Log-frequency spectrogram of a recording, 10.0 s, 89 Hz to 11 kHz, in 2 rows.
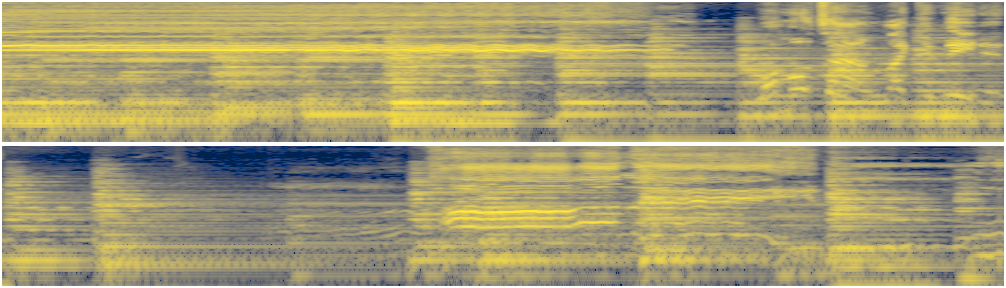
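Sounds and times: man singing: 0.0 - 5.0, 7.1 - 10.0
instrumental accompaniment: 0.0 - 10.0.

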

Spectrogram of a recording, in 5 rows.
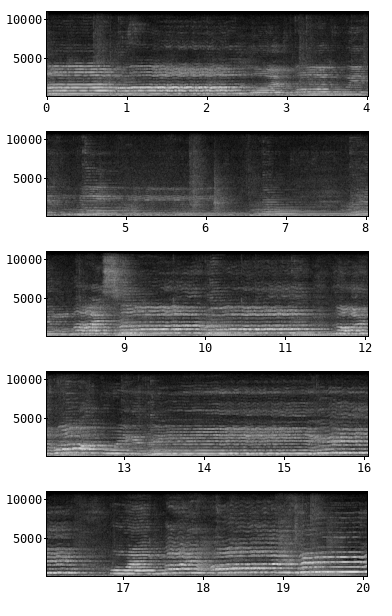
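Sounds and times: woman singing slow song: 0.0 - 7.1, 7.7 - 20.0
nylon-string guitar: 0.0 - 20.0.

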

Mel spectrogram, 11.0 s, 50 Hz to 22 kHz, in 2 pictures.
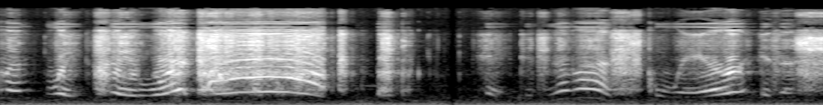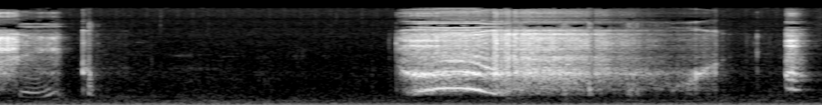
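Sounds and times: person screaming through small speaker: 8.2 - 8.9.

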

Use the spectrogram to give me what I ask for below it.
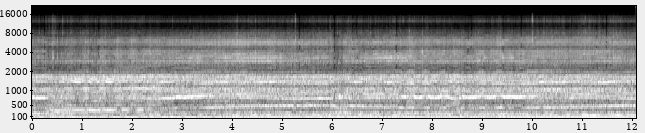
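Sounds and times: engine running at high revs: 0.0 - 12.0.

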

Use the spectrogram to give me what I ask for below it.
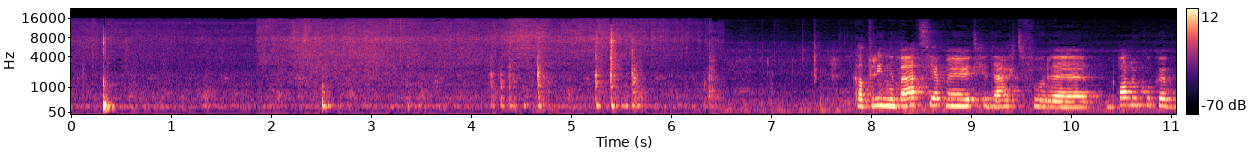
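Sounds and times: batter sizzling in a frying pan: 0.0 - 6.6.

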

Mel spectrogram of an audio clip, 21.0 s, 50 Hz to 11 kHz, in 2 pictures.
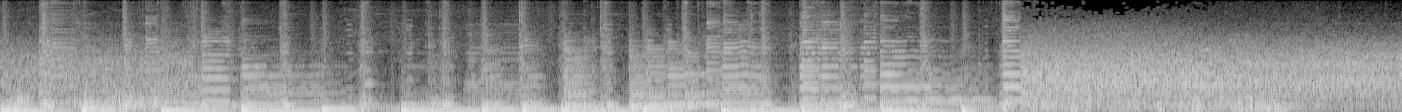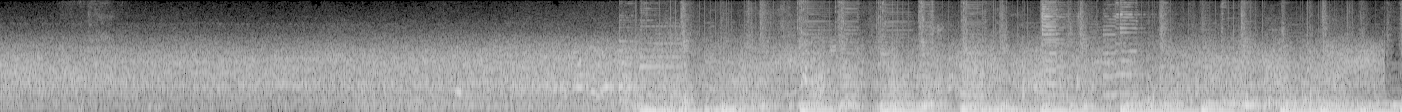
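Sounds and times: guitar music: 0.0 - 7.7, 15.2 - 21.0
road traffic: 0.0 - 21.0
wind: 0.0 - 21.0.

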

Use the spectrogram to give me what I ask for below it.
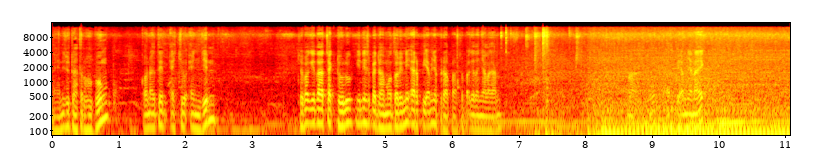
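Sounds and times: scooter engine starting and idling: 7.1 - 11.0.

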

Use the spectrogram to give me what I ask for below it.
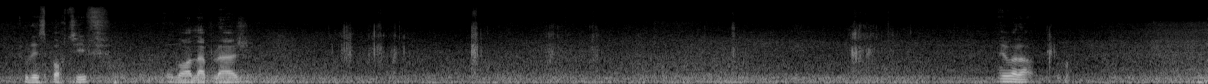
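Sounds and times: wind rumbling on microphone: 0.0 - 12.0
footsteps on dirt path: 3.3 - 6.2, 7.2 - 7.6, 8.5 - 9.2, 10.4 - 10.8.

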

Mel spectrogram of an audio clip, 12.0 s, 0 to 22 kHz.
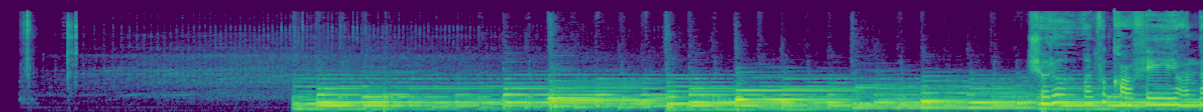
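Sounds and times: short clicks: 0.2 - 1.2.

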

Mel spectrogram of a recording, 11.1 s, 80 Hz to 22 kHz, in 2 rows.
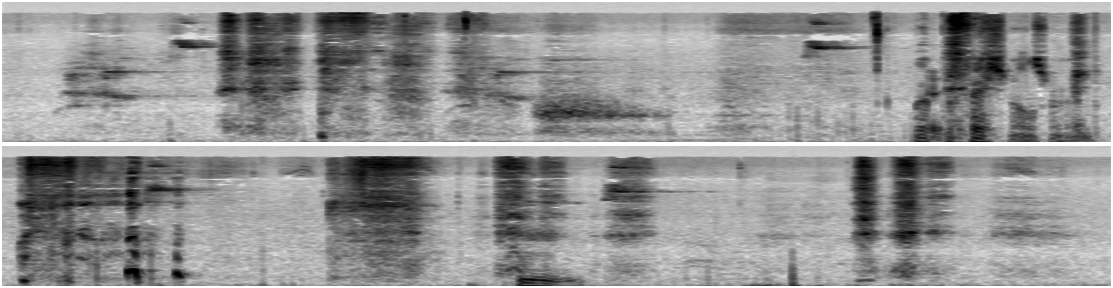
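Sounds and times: man's stifled laughter: 1.1 - 2.4, 5.6 - 6.5, 7.9 - 8.8, 9.8 - 10.4.

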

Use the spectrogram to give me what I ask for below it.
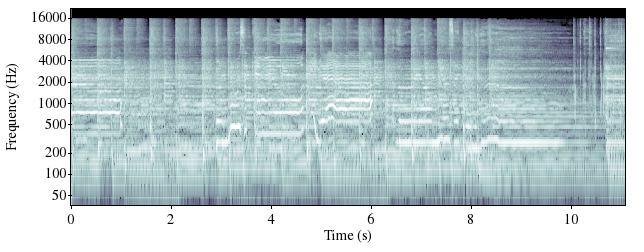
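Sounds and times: pop-rock band with strummed guitar: 0.0 - 9.4.

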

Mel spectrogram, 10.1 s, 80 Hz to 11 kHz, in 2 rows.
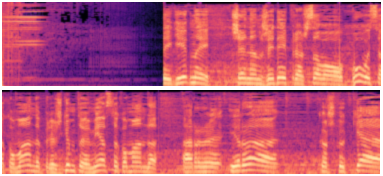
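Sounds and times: electronic glitch hit with buzzing: 0.0 - 1.9.

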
